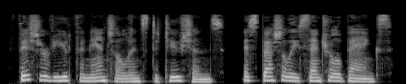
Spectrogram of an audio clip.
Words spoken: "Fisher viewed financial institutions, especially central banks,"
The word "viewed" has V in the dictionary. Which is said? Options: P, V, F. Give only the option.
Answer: V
